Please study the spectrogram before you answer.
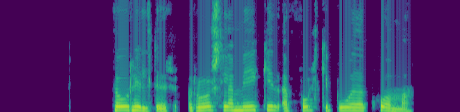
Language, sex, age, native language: Icelandic, female, 40-49, Icelandic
